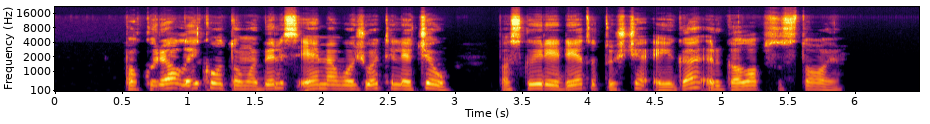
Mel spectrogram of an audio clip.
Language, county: Lithuanian, Vilnius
